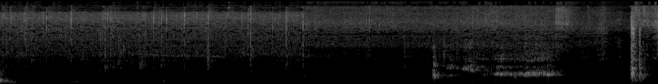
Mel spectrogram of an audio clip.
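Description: Rice flour dhirde batter fries on a pan over a gas flame, a soft steady sizzle with faint crackles and a brief scrape near the end, close and quiet, no talking.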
